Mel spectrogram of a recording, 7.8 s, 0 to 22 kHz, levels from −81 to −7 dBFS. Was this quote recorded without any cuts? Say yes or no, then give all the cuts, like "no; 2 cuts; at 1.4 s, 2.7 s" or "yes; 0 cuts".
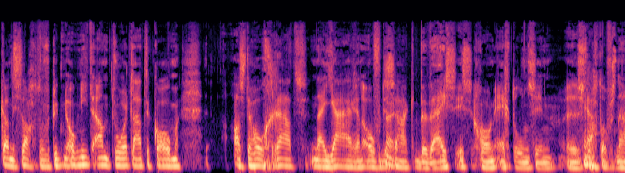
no; 1 cut; at 5.2 s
